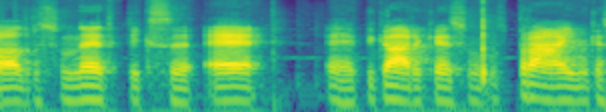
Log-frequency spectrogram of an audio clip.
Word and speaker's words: Picard: Eh, poi sarebbe Picard, la D non si dovrebbe pronunciare perché è francese, a me francese fa cacare, quindi lo pronuncio come voglio.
